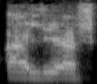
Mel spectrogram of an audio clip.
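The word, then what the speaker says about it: Aljaž: Là, c'est A-L-J-A-Z, mais ça se prononce vraiment Aliash, comme tu l'as dit c'est vraiment bien, par exemple.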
